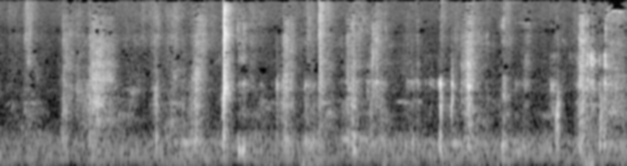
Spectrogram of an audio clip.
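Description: A person biting into and chewing a fajita wrap, a flour tortilla filled with lettuce, red cabbage, grilled meat and shrimp, with irregular crunches and wet mouth clicks and one sharp click about two seconds in.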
